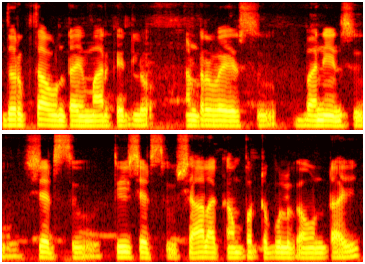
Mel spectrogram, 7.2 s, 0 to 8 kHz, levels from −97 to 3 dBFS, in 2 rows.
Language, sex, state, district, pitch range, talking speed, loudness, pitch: Telugu, male, Telangana, Nalgonda, 115-125 Hz, 110 wpm, -17 LUFS, 120 Hz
